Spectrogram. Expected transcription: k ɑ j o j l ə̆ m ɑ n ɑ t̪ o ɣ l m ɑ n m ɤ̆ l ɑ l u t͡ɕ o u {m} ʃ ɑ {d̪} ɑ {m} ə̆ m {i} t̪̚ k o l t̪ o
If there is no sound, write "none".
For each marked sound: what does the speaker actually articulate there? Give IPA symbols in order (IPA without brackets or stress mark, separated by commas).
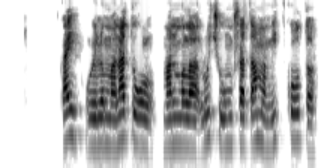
m, t̪, m, i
